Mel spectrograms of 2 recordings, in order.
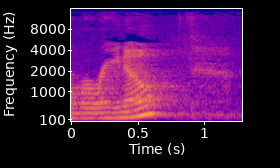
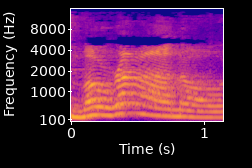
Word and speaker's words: Marano: names all the time one of my biggest pet peeves is when people pronounce my name or Reno um totally again how you can do it don't feel bad if you have but it's Murano it's a Dahle and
